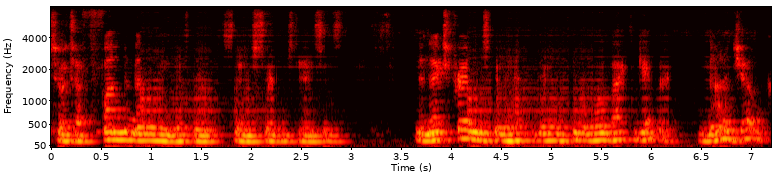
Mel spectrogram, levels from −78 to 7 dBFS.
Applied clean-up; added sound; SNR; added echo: neural separator model SepFormer DNS4.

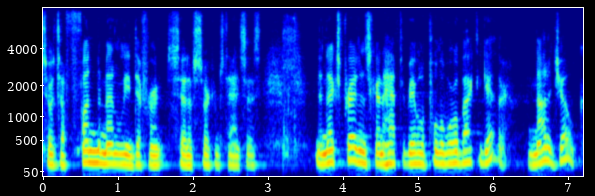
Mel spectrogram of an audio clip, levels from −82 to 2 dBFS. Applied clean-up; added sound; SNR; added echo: none; none; none; none.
